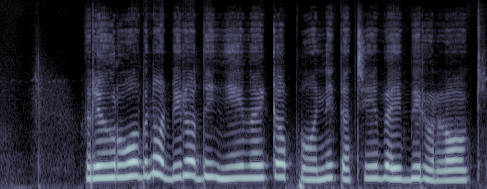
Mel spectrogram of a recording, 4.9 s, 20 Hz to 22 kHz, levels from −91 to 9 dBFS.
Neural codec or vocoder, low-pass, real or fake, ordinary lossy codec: codec, 44.1 kHz, 1.7 kbps, Pupu-Codec; none; fake; none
